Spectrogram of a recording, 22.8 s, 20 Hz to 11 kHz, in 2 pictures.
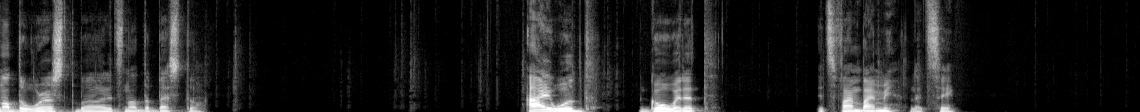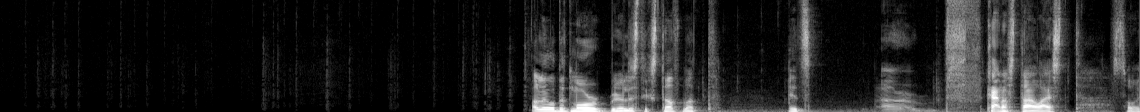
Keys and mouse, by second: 22.5-22.8 right drag.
